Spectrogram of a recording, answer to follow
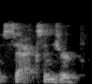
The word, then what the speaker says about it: Saxinger: We're talking to Rick Saxinger. Am I saying it right? Saxinger. Yeah, the way you first said it would be in German, American Saxinger. Yeah, Saxinger.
